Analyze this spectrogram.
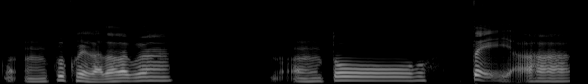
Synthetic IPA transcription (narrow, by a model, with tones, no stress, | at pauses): ṵ̃˧˨ũ˧kʷi˦kʷʰe˧˨ɣa˨ða˧ða˧kʷã˦˧ | ũ˧t̪o˦ | t̪e˦ʔja̰˨˧a˧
